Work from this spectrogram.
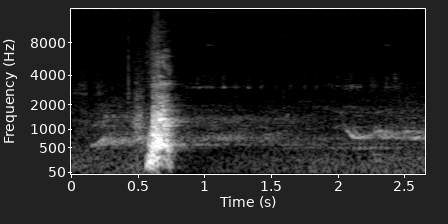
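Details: Coyotes howling: a single sharp, loud bark-like burst, then a faint steady mid-pitched howl and a short wavering howl note at the end, over quiet background.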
